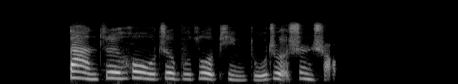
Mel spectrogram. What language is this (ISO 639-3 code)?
zho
